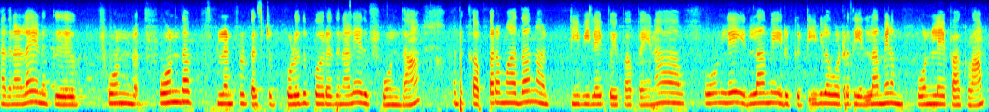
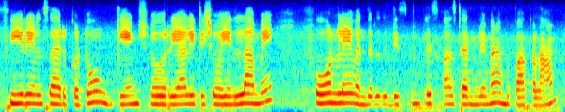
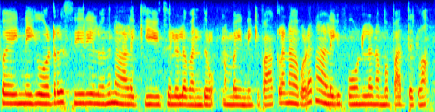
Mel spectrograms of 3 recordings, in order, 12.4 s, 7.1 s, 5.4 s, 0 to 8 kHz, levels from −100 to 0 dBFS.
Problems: background sounds at intervals, background conversations at intervals, low volume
